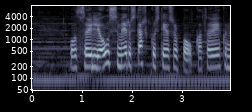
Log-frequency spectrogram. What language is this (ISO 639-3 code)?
isl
